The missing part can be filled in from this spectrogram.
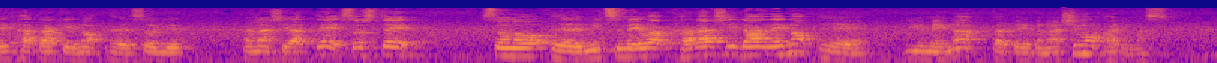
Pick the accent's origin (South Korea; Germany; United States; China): United States; Japanese is a second language; moved away as an adult; now in Japan; イギリス、からではなく、 … 私はアメリカから来ました。イギリスからアメリカに渡って私は8代目です。そういうことでアメリカ人です。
